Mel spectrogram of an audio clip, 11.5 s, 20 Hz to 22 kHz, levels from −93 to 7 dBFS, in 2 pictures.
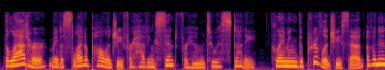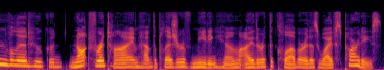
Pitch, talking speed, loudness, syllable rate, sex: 185 Hz, 220 wpm, -20 LUFS, 5.5 syllables/s, female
